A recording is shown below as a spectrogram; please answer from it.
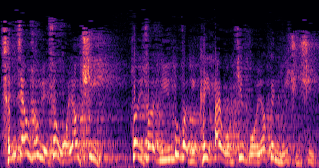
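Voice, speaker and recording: A man tells his personal testimony to a congregation in a high voice, tripping over repeated words and slipping English terms into his speech. He is recorded in a large hall that gives every phrase a long, roomy reverb. A faint room hum sits underneath. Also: big pitch swings, fast, a little mellow. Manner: stammering repetitions, drops in English words. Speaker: church member giving a testimony.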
